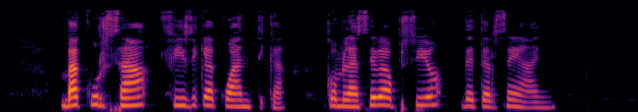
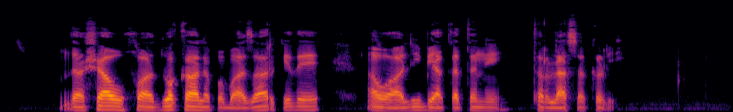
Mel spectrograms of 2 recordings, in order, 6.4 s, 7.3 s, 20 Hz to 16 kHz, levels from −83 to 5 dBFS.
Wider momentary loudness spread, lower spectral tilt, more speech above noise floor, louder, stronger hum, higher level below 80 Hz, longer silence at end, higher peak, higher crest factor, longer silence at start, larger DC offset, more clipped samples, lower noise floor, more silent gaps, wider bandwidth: about the same, 16 LU vs 15 LU; second, -4 dB/octave vs -6 dB/octave; first, 53 dB vs 44 dB; about the same, -26 LUFS vs -25 LUFS; neither; second, -68 dBFS vs -58 dBFS; second, 0.85 s vs 1.2 s; about the same, -2 dBFS vs -4 dBFS; about the same, 26 dB vs 22 dB; about the same, 0.6 s vs 0.65 s; neither; neither; first, -79 dBFS vs -69 dBFS; neither; first, 11.5 kHz vs 8.2 kHz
